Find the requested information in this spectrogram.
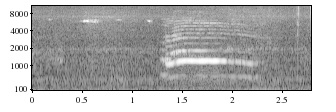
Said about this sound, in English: Cat, Jesus Christ. Shut up. Alright. Let's finish this up so I can shut this cat up. Alright. Before I turn it into a pair of mittens.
